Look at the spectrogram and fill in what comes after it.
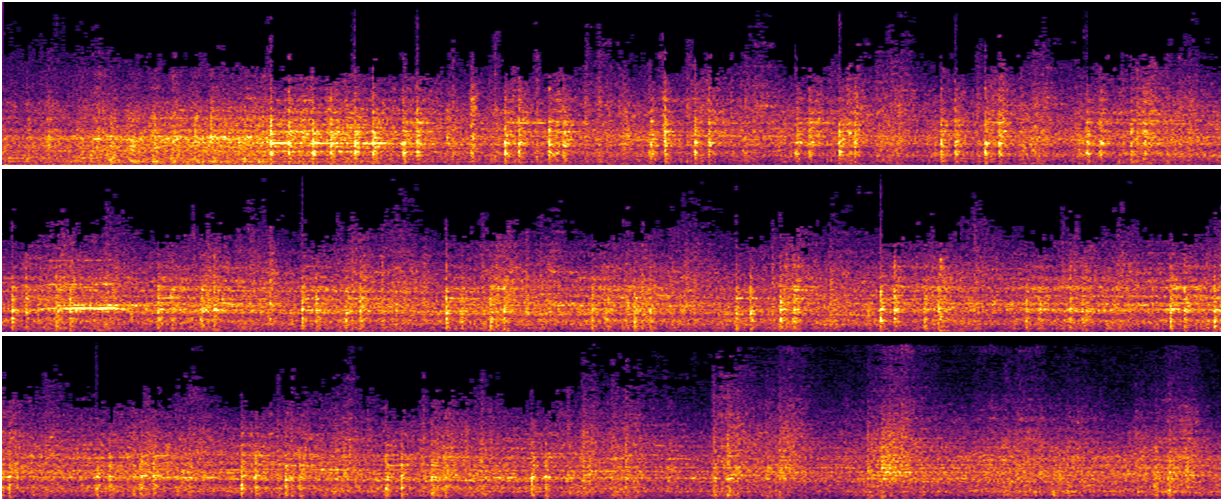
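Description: Container freight train passing close by, its wagon wheels clacking steadily over the rail joints.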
